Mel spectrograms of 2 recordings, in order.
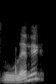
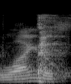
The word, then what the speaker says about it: Linux: It's Linux. Is that right, Ja? Okay. Okay. I was thinking of Lionus the Peanuts character, I guess.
